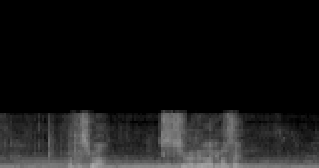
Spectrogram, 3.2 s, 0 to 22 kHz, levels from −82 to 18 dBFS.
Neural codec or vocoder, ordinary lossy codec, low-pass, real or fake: none; AAC, 32 kbps; 7.2 kHz; real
